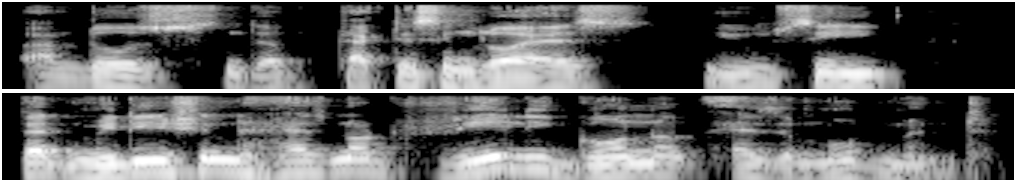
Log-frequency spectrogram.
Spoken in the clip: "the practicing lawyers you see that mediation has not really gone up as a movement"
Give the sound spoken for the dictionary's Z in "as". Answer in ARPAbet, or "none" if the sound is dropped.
Z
